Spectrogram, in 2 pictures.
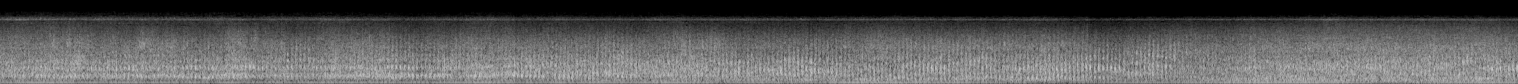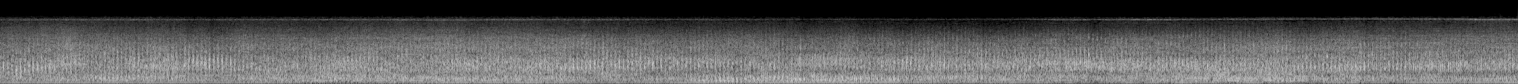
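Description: AgustaWestland AW139 helicopter flying low and close, its five-blade main rotor and twin turboshaft engines making a loud, steady sound with a steady high whine on top.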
